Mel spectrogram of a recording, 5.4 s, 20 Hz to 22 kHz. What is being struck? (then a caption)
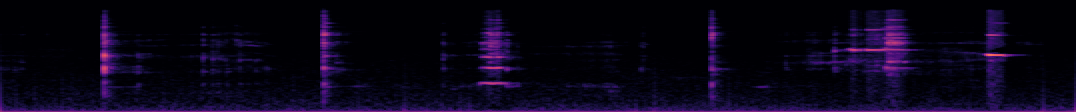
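Ceramic dinner plate and metal fork. A metal fork is scratched and scraped across a medium, solid, empty white ceramic dinner plate held tilted on a lap. Short, bright clinks and scrapes ring out at around 3.4 kHz against near silence. A few longer scraping smears come near the end.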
